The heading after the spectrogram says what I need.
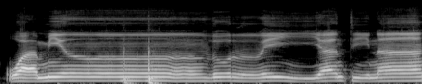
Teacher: Didengungkan itu suaranya itu kita tahan atau kita panjangkan. Panjangnya itu 2 harokat atau kira-kira 2 ketukan.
